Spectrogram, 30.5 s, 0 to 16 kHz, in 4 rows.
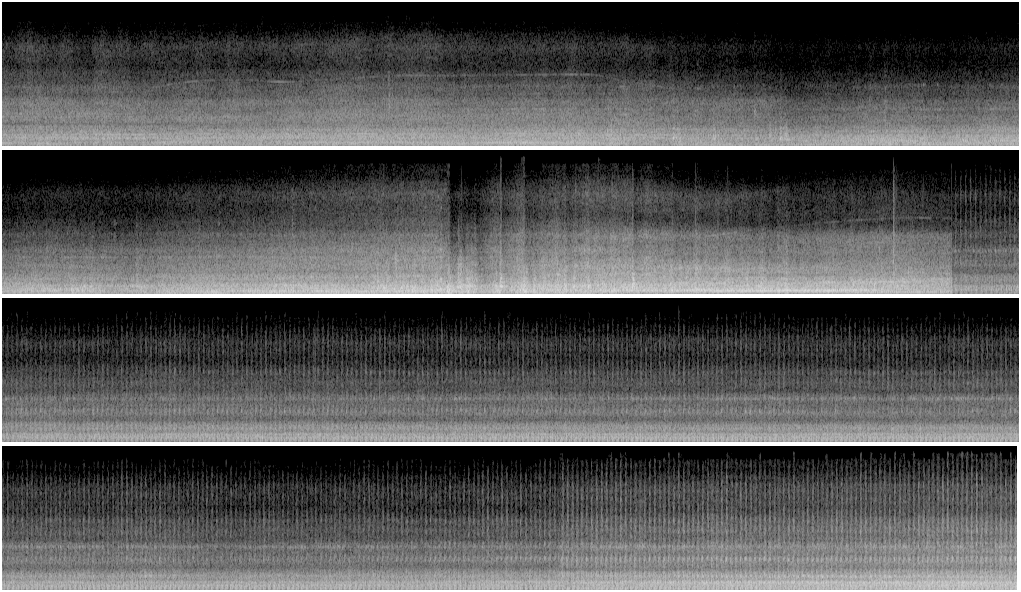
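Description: A snowplow truck's diesel engine runs as it pushes snow, growing louder to a peak about 11 to 14 seconds in. After a sudden cut, a walk-behind two-stage snowblower's small engine runs steadily while it clears snow, getting slightly louder near the end.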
